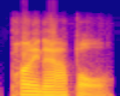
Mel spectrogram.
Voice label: "pineapple", American

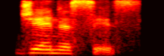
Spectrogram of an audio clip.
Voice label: "genesis", Indian

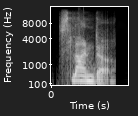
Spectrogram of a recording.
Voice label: "slander", Indian

